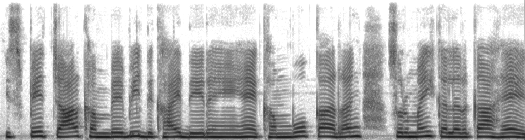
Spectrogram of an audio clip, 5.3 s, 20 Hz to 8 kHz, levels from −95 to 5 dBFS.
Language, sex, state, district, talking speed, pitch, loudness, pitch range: Hindi, female, Uttar Pradesh, Lalitpur, 180 wpm, 220 Hz, -12 LUFS, 215-230 Hz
